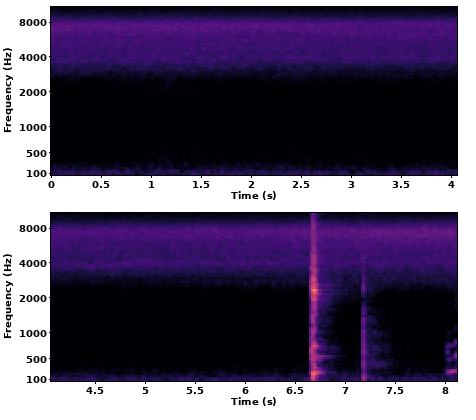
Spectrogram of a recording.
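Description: A single arrow released from a bow near a steady insect drone outdoors, one sharp snap with a faint second thud a half-second later as it strikes, otherwise quiet.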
